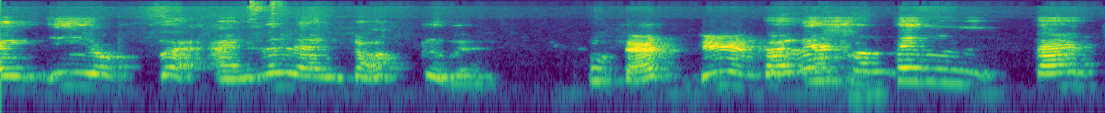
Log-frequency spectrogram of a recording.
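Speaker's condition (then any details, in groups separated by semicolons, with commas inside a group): Cerebral palsy; speech affected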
